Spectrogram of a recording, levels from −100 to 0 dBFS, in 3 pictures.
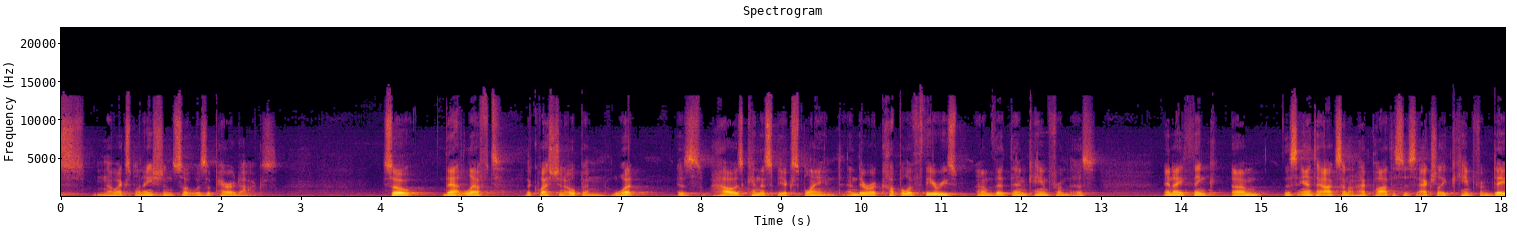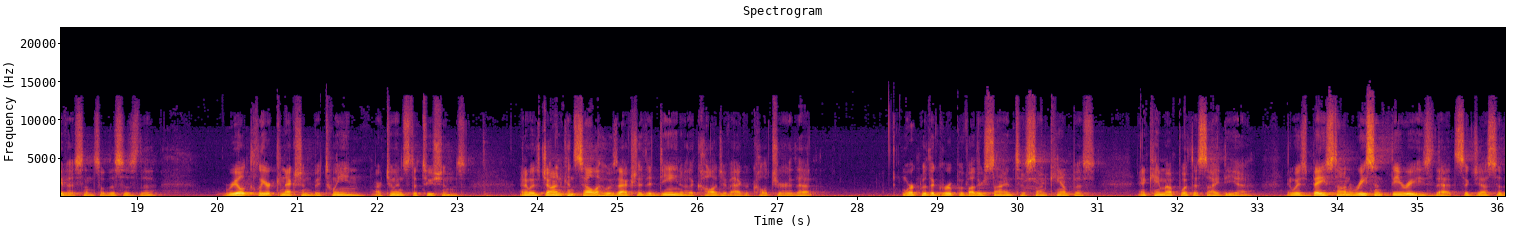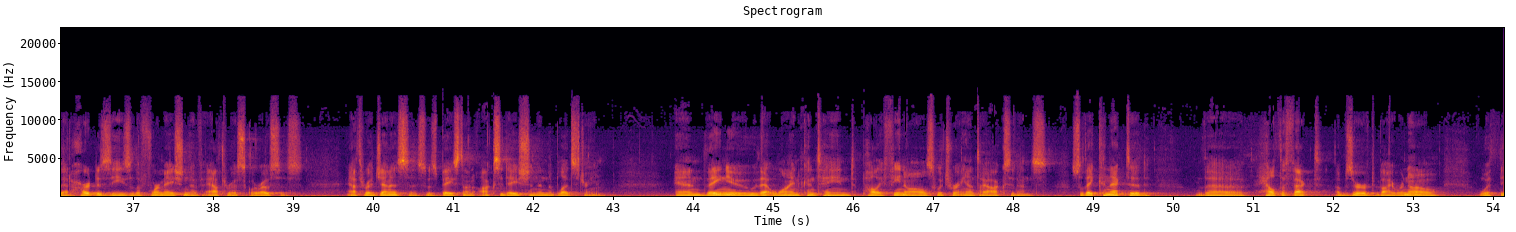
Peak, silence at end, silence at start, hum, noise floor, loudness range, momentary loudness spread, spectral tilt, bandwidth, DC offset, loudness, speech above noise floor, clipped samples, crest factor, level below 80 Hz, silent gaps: -2 dBFS; 0 s; 0 s; none; -50 dBFS; 4 LU; 12 LU; -6.5 dB/octave; 13 kHz; under 0.1%; -22 LUFS; 28 dB; under 0.1%; 20 dB; -40 dBFS; none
